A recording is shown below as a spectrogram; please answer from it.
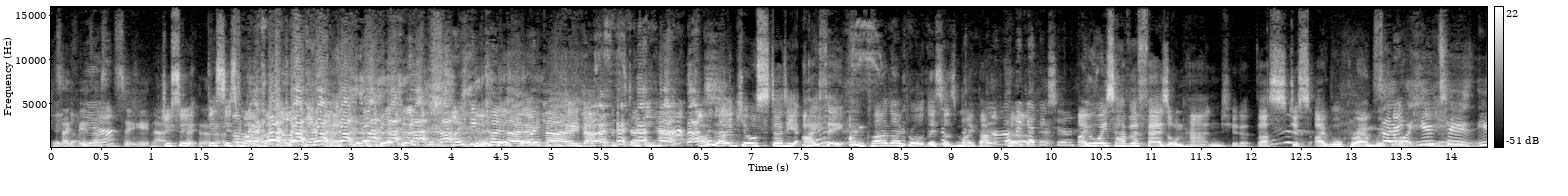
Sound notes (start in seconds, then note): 1.6 laughing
